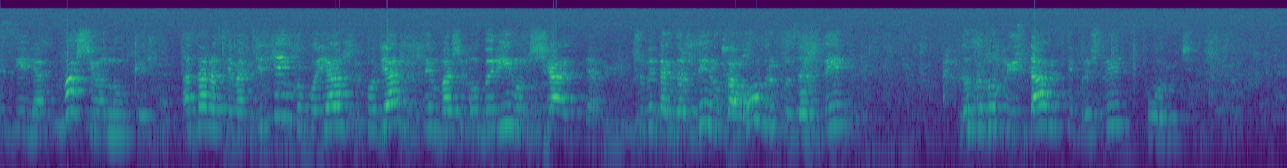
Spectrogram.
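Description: A middle-aged woman speaks clearly and formally, close by.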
